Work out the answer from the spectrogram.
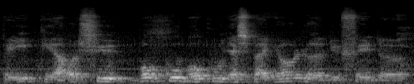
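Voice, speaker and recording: A man's voice: medium pitch, unhurried, a little mellow. Man asking questions in echoey hall. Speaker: questioner at a debate. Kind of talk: asking questions after a lecture. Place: auditorium. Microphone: distant. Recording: echoey hall, distant mic, faint noise.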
